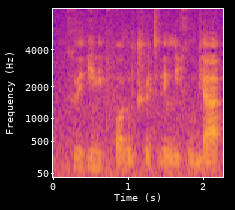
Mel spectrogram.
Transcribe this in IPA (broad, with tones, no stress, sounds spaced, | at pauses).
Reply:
x ʉ˦ ɪ̯ ʔ i˦˨ mʲ ʉ˨ p f ɔ˨ ð u˦˨ t͡ʃʰ ø˨ tʰ ɨ˨ ɪ̯ lː i˨ x u˦˨ bʲ a˦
